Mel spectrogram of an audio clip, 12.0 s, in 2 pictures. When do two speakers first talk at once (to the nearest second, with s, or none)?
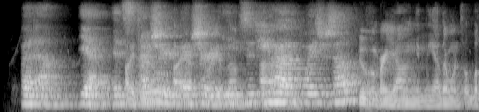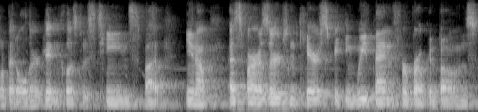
2 s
